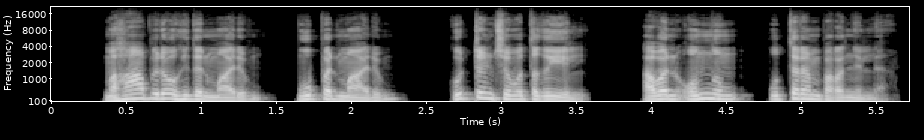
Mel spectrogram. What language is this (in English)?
Malayalam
